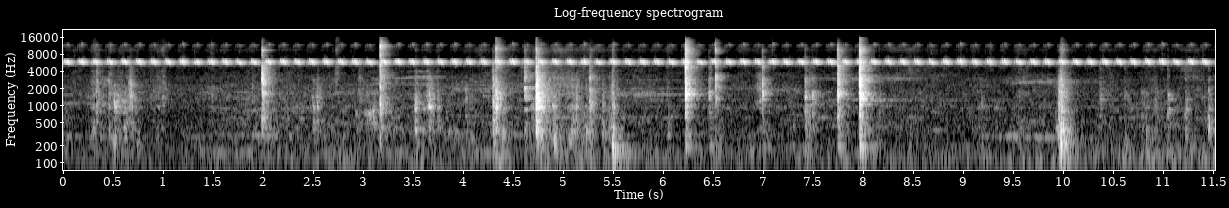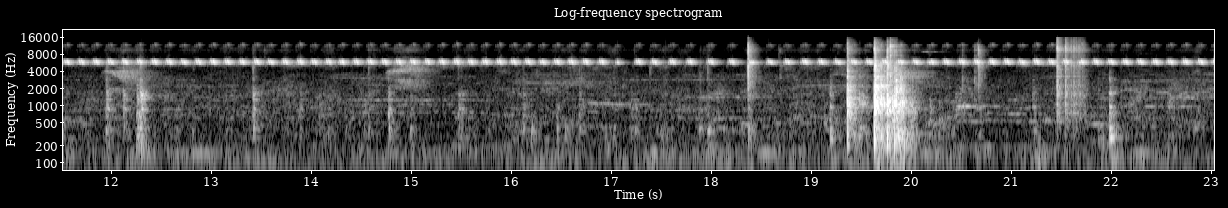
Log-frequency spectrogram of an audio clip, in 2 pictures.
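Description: Scattered plastic clicks and knocks from handling and fitting a water purifier's UV lamp and its plastic fittings, with a louder rustle late on. Behind them runs a continuous high chirp, pulsing rapidly.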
